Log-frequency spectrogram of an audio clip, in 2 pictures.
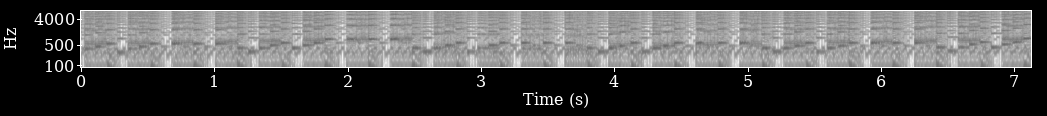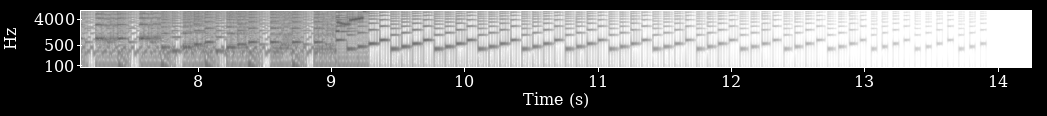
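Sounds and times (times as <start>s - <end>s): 
techno music: 0.0s - 10.5s.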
